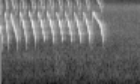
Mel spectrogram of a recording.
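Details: Brief canary phrase for song training: about a dozen quick downward-sweeping whistled notes in even rhythm, ending suddenly with light background hiss.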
